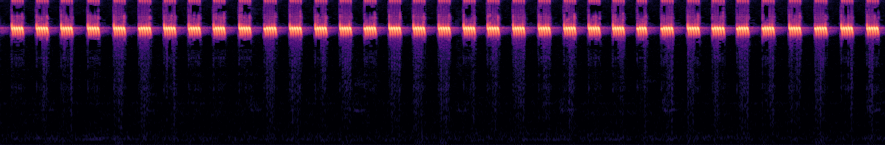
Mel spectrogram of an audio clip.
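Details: A male cricket's summer-evening chirping, sharp, shrill, high chirps repeating about four times per second in a steady unbroken rhythm; nothing else audible.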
